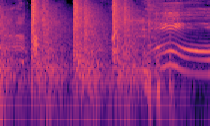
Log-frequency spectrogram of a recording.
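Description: Three gunshots from a big, heavy conventional firearm crack out in quick succession. Each is a loud, sharp blast with a short decaying tail.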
